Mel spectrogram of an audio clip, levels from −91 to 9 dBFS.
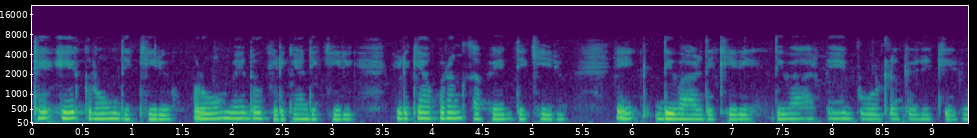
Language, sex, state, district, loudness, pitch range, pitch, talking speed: Rajasthani, female, Rajasthan, Nagaur, -19 LUFS, 165-190 Hz, 170 Hz, 180 wpm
